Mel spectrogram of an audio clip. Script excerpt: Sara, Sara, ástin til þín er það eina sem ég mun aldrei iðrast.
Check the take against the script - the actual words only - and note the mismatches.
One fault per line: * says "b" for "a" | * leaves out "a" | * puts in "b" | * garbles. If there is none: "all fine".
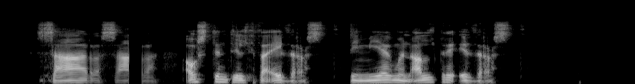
* leaves out "þín"
* says "iðrast" for "eina"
